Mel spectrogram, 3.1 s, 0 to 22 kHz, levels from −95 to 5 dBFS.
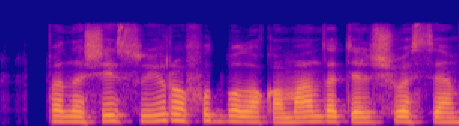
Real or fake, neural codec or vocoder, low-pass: real; none; 9.9 kHz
